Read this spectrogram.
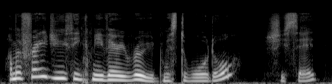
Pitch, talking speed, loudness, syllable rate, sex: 215 Hz, 215 wpm, -17 LUFS, 5.4 syllables/s, female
